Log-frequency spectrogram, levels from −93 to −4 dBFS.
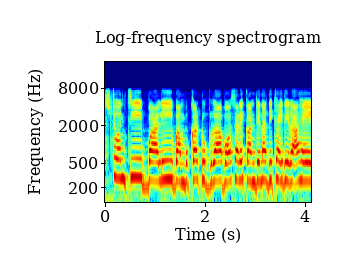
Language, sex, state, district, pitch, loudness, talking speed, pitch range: Hindi, female, Bihar, Sitamarhi, 265 Hz, -16 LUFS, 160 wpm, 255-275 Hz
